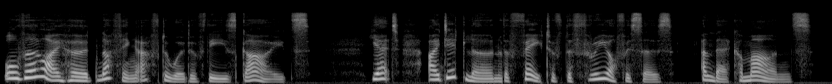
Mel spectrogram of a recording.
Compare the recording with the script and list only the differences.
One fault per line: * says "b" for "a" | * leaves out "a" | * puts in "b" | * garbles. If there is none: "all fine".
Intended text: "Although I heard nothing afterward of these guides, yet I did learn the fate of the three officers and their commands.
all fine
